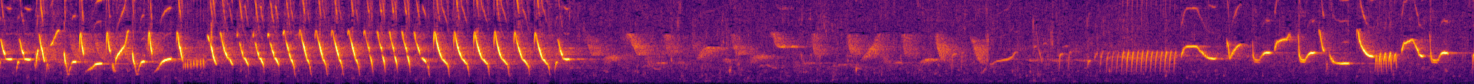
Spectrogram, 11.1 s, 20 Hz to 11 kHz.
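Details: Song of an F1SF canary aged eight months, trained through mastering: a dense high trill for four seconds, then quiet, followed by scattered rising whistles and a brief buzzy note.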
